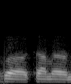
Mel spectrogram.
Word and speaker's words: Chimaera: So first of all, it's pronounced Chimaera. You say it right, but a lot of people, when they say it, they say Chimaera or whatever.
